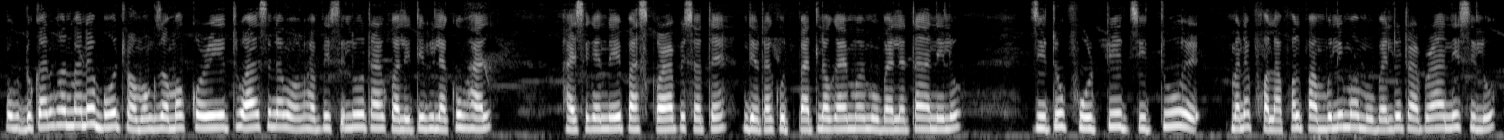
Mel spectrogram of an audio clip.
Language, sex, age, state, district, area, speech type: Assamese, female, 18-30, Assam, Biswanath, rural, spontaneous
